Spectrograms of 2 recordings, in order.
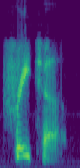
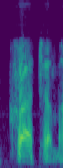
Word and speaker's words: kratom: It's called Kratom, or Kratom, however you want to pronounce it. I say K-R-A-T-O-M. So for my buddy Fred in Iowa, or Iowa Fred, Kratom.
